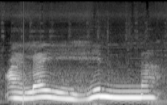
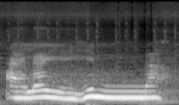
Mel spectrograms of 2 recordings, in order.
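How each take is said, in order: No difference in how they are said.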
